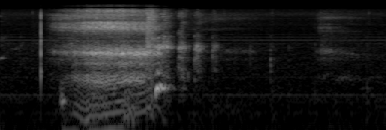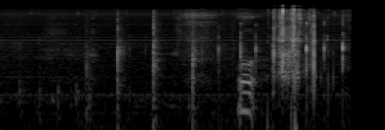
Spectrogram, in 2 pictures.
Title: worst snore .. ever..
